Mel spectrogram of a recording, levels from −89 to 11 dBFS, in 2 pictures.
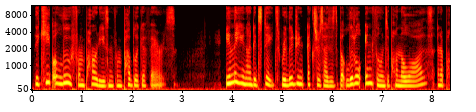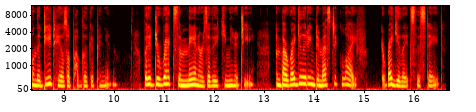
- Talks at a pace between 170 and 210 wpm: No, average, 160 wpm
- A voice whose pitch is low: No, high, 220 Hz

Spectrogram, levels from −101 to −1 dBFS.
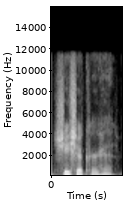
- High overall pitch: No, medium, 175 Hz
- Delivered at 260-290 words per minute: No, fast, 250 wpm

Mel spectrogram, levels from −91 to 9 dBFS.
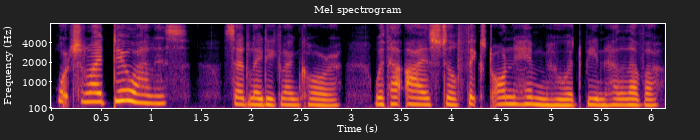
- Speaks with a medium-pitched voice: No, high, 230 Hz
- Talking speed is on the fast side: No, average, 195 wpm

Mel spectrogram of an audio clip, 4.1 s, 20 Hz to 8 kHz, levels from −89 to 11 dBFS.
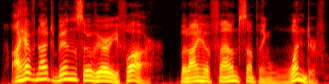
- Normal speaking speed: Yes, average, 190 wpm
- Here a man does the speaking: Yes, male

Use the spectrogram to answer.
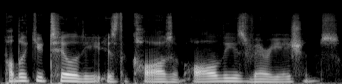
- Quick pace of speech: No, average, 160 wpm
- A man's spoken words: Yes, male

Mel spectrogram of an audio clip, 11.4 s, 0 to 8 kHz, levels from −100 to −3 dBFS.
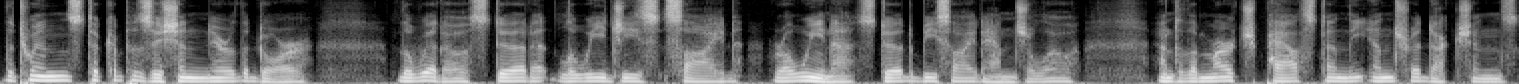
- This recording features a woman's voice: No, male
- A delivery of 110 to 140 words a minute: Yes, slow, 135 wpm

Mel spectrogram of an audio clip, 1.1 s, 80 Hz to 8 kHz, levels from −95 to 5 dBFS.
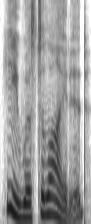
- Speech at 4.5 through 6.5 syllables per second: Yes, 4.8 syllables/s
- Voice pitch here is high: Yes, high, 200 Hz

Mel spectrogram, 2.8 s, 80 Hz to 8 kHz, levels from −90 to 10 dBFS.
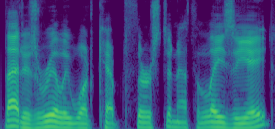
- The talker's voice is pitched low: Yes, low, 115 Hz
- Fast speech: Yes, fast, 220 wpm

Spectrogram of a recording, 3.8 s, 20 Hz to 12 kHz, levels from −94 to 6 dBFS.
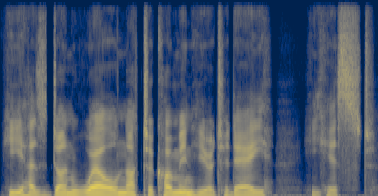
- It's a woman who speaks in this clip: Yes, female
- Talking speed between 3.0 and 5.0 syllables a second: Yes, 4.3 syllables/s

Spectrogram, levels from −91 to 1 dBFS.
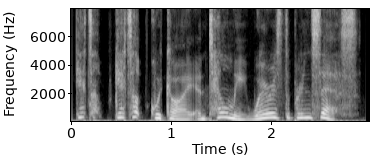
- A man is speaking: No, female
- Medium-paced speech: No, fast, 240 wpm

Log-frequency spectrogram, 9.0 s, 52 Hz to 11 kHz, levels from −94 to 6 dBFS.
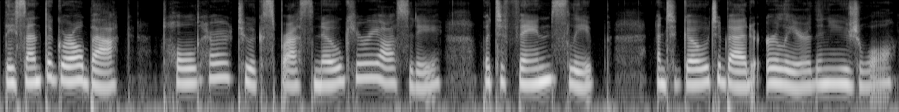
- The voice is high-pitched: Yes, high, 210 Hz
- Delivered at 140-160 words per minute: Yes, average, 155 wpm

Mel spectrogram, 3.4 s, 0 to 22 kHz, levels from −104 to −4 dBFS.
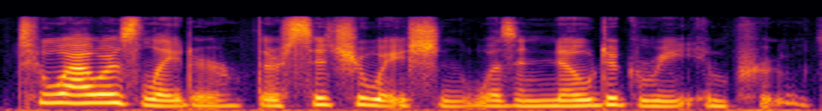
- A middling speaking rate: Yes, average, 175 wpm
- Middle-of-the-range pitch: No, high, 225 Hz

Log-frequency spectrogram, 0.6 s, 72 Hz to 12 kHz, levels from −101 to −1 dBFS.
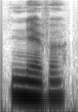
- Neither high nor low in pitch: Yes, medium, 145 Hz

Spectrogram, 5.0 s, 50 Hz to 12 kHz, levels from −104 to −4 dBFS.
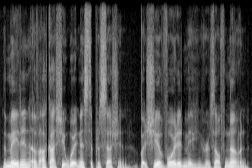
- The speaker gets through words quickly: No, average, 155 wpm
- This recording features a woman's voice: No, male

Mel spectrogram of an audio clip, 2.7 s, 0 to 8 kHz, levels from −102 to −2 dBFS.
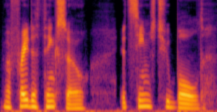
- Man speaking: Yes, male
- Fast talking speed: Yes, fast, 220 wpm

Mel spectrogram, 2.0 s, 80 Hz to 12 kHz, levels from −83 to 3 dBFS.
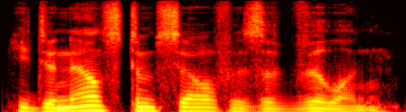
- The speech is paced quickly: No, average, 175 wpm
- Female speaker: No, male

